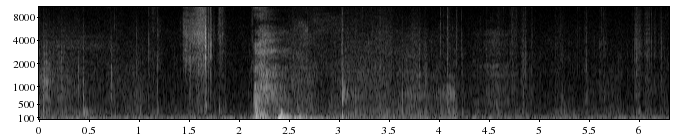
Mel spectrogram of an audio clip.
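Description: Plastic water bottle being handled and its cap worked by hand, with a few short crackling rustles about one and a half and two seconds in.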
